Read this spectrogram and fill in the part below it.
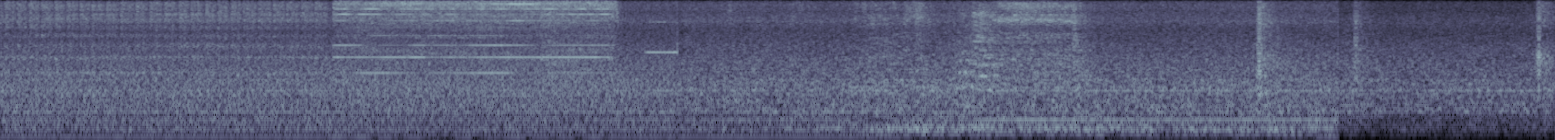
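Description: A laser cutter hums steadily and hisses as it cuts.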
